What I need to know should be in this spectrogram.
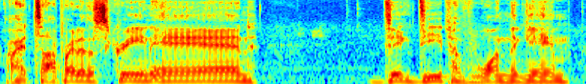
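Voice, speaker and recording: A man's voice: mid-range voice, fairly even intonation, moderate pace, vocal fry, darkish tone. A man from Toronto giving casual live commentary on an esports hockey league, chatting with his viewers between plays. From Canada (Toronto).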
